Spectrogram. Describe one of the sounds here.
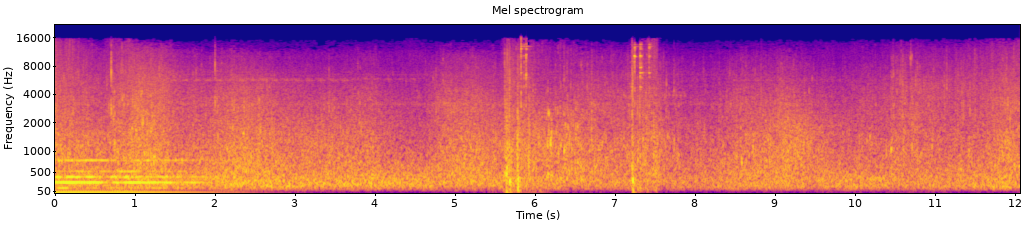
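Water laps and splashes softly throughout.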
